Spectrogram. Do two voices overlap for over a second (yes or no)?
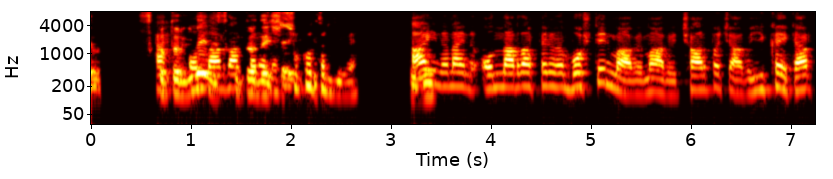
yes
